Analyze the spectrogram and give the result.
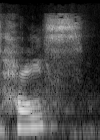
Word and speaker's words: Halse: Did I butcher that pronunciation? – I think it was very close. It's Halse, but Halse, you know, also okay. No one really knows how to pronounce that, so it's all good.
